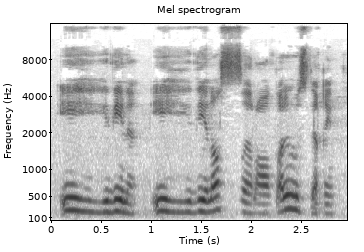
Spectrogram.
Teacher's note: Ya, itu tidak boleh, itu keluarnya dari dada. Sedangkan makhraj huruf H itu adalah dari tenggorokan. Jadi keluarnya tipis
